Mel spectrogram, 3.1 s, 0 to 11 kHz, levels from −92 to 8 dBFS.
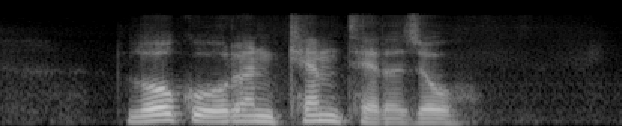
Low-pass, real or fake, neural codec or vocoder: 7.2 kHz; fake; codec, 16 kHz, 0.3 kbps, FocalCodec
